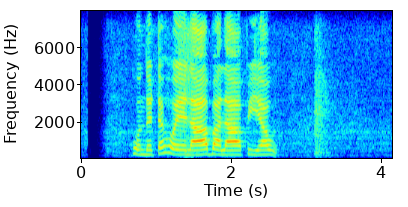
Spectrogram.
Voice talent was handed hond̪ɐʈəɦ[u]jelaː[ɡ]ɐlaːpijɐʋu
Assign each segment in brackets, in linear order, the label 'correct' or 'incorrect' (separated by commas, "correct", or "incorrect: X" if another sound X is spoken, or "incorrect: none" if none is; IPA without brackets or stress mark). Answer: incorrect: o, incorrect: b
